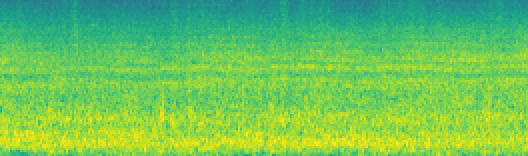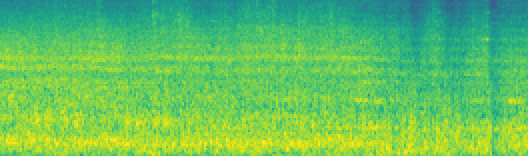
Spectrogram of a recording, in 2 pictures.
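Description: Container freight train's wagons rolling past at speed: a loud, steady noise of wheels running on the rails, which dips briefly near the end.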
